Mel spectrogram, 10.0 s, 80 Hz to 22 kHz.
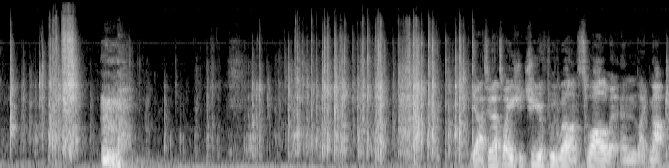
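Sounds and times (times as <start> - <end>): man coughing hard: 1.5 - 2.2.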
